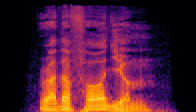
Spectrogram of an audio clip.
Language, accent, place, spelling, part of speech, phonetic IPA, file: German, Germany, Berlin, Rutherfordium, noun, [ʁaðɐˈfɔʁdi̯ʊm], De-Rutherfordium.ogg
- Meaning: rutherfordium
